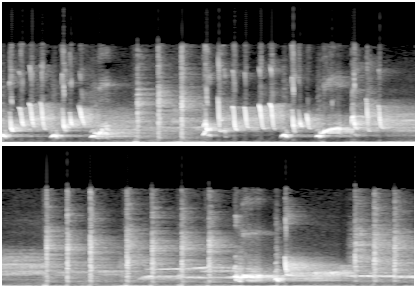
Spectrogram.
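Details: White-rumped shama giving kretekan song meant to agitate rival shamas: three seconds of rapid, crackling chattered notes, then sharp clicks and a stretch of drawn-out warbled whistles.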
